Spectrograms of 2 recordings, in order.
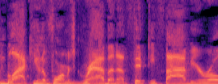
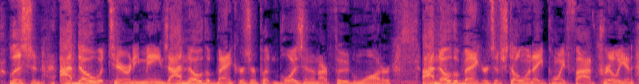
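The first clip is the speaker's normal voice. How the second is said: ordinary delivery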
